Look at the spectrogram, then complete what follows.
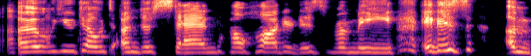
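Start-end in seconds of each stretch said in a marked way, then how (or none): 0.1-2.9 put-on, badly done British accent. Retelling an accused man's interview outrage: imitating Nicholas Rossi's British accent. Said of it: "his British accent is even worse than that".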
